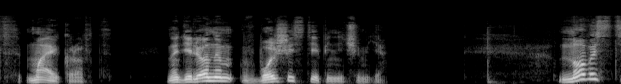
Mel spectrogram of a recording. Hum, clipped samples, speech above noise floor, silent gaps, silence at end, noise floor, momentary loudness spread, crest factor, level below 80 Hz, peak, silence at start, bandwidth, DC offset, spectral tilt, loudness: none; under 0.1%; 33 dB; 1.17-1.27 s, 3.95-4.19 s, 4.50-4.59 s; 0 s; -51 dBFS; 17 LU; 18 dB; -50 dBFS; -2 dBFS; 0.05 s; 10.5 kHz; under 0.1%; -6 dB/octave; -18 LUFS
